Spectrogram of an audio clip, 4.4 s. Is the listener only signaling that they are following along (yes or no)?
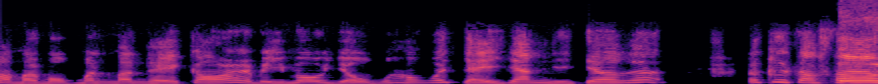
no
